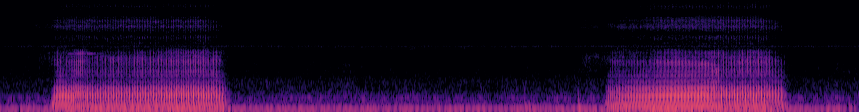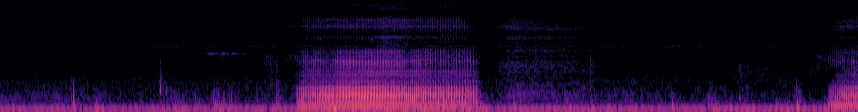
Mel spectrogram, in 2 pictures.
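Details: Bulldog snoring in sleep after lights out: loud, rattling snores about every five to six seconds, each lasting over a second, with quiet breathing between.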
